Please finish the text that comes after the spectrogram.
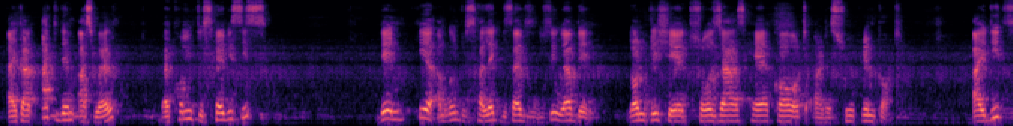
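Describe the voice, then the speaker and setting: A man with a Nigerian accent walks through a software product one step at a time, speaking off the cuff. His voice sits at an average pitch. The recording is dull and lo-fi, with a faint layer of noise behind him. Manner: step-by-step explaining. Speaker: software demonstrator. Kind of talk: screen-recorded product walkthrough, unscripted.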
